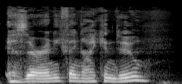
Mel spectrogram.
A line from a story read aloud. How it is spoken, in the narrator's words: Washburn asked breathlessly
